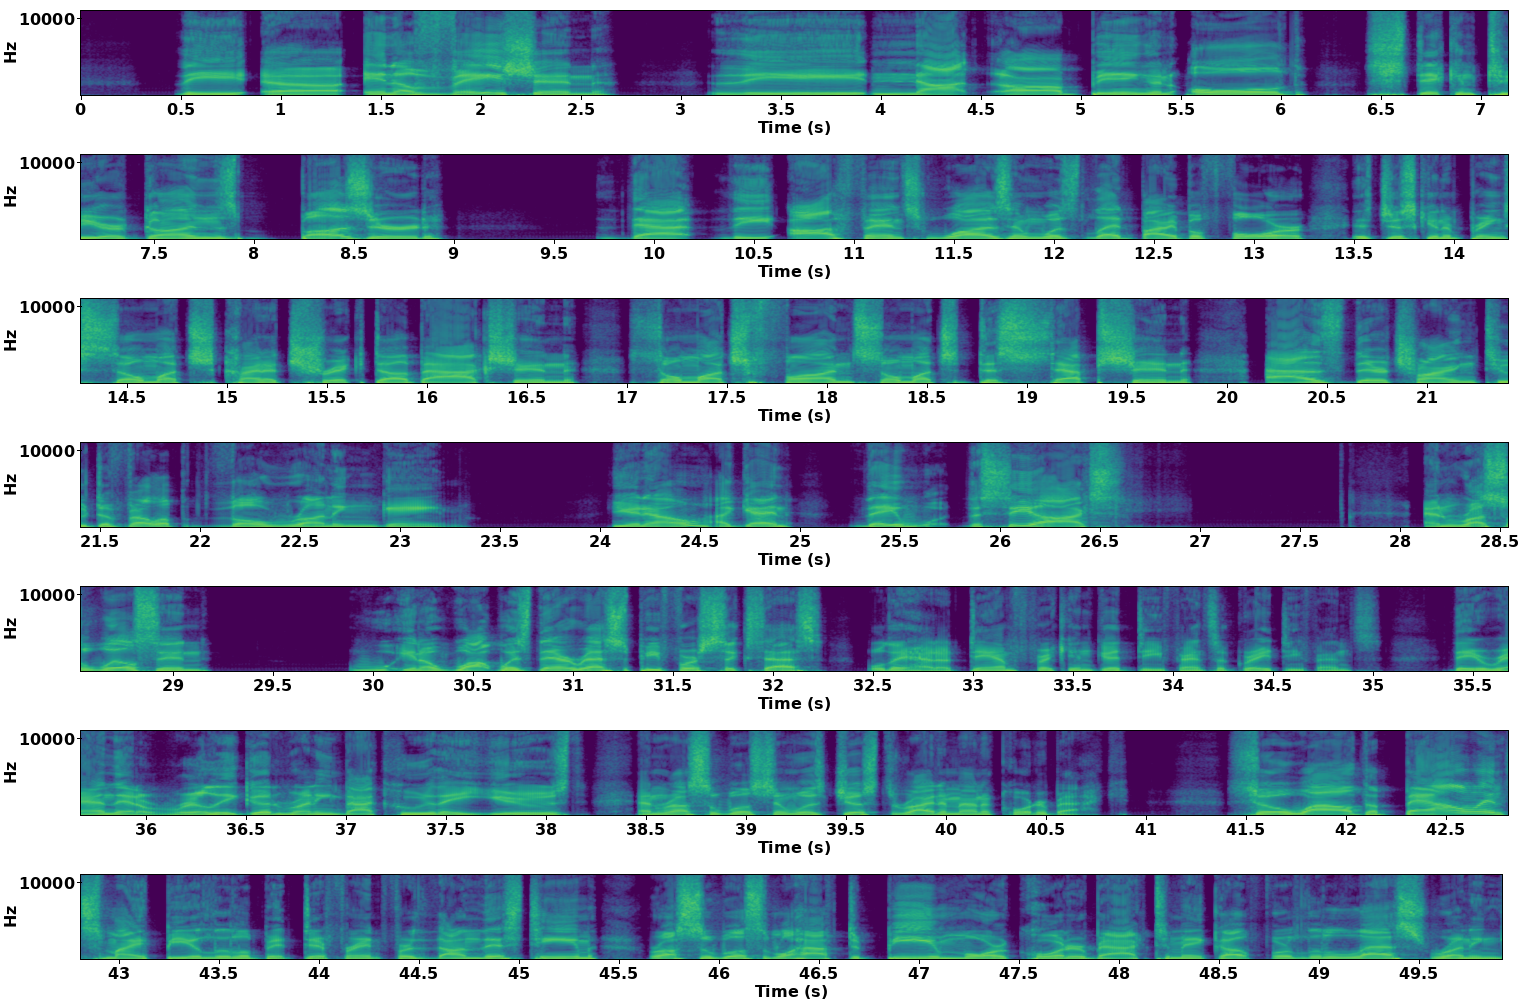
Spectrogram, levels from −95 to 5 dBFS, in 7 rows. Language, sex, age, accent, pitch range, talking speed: English, male, 30-49, American, 105-140 Hz, 150 wpm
